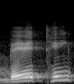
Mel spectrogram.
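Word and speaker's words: 메테인: 이게 절대로 갖지 않다고 생각하거든 같은 겁니다 메탄가스가 매테인 가스에요 같은 거야 그러면 c4h10이라고 해 볼게 우리들은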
